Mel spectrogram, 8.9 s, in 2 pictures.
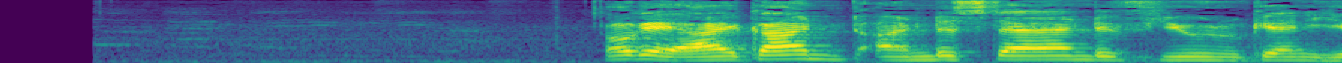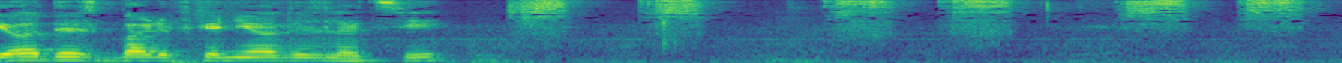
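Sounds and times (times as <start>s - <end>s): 
speech: 2.0s - 6.4s
aerosol pain relief spray hissing: 6.2s - 8.9s.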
